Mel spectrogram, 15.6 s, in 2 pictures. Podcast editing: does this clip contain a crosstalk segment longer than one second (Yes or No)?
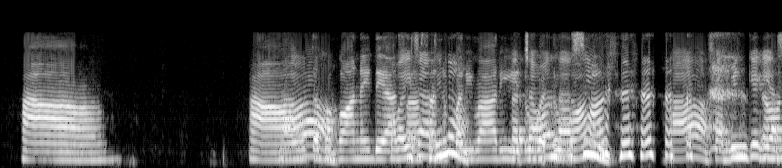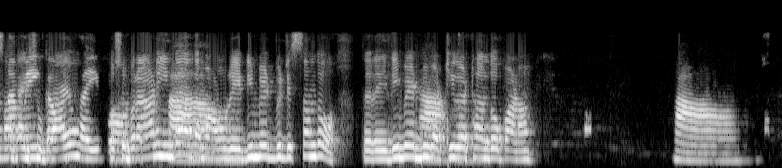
Yes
